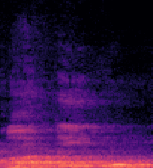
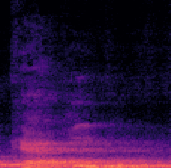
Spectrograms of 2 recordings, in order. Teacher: Yang pertama huruf qaf dekat dengan tenggorokan, pangkal lidah dekat tenggorokan. Kemudian huruf kaf agak bergeser sedikit ke depan, ya, menjauh dengan tenggorokan.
